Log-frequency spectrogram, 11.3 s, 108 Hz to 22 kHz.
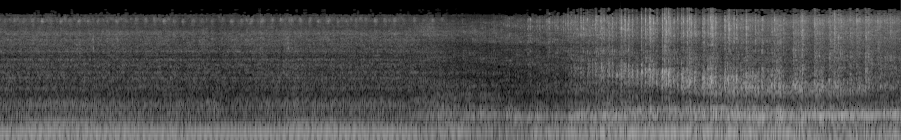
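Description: Chevrolet Camaro SS V8 idling steadily, heard from inside the cabin. About halfway through the sound changes to a rougher, more open engine idle, with a second Camaro idling alongside.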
